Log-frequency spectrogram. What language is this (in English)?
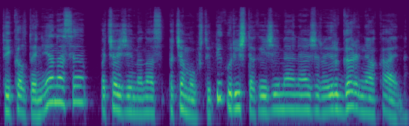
Lithuanian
